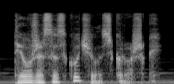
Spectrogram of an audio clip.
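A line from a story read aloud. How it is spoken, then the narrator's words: Low voice. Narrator (Russian): низким голосом спросил он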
